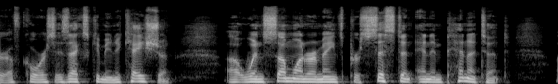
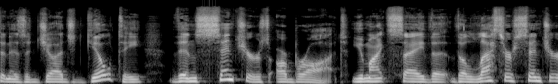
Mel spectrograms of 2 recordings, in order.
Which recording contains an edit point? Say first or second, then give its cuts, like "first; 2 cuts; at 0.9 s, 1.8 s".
second; 1 cut; at 3.4 s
